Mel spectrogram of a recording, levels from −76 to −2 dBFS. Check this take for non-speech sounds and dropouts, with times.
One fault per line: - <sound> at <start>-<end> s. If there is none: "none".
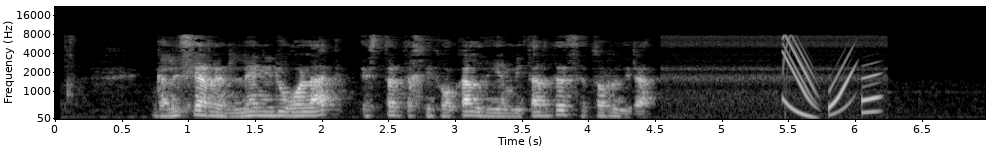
- chirp at 5.5-6.2 s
